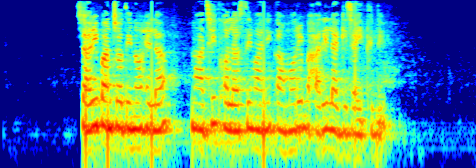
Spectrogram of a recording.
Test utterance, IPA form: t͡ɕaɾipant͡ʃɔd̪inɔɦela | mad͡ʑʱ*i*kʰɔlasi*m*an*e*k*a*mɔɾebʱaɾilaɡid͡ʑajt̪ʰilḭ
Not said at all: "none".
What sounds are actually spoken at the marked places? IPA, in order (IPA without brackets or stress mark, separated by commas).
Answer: i, m, i, a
